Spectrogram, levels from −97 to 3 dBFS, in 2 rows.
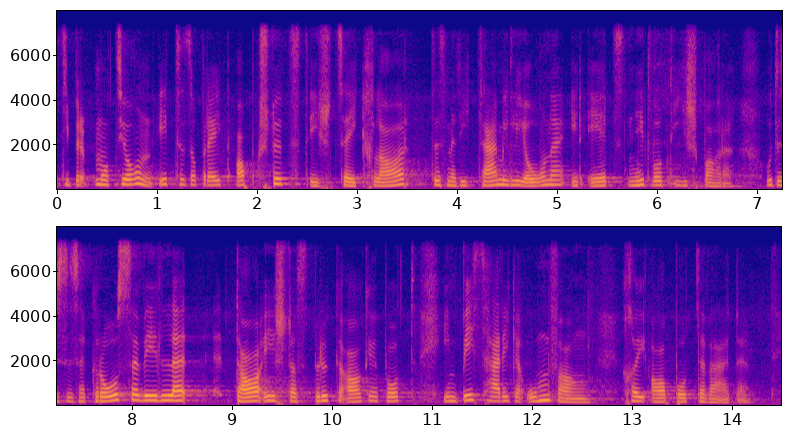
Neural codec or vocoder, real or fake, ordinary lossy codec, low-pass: autoencoder, 48 kHz, 128 numbers a frame, DAC-VAE, trained on Japanese speech; fake; none; 7.2 kHz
